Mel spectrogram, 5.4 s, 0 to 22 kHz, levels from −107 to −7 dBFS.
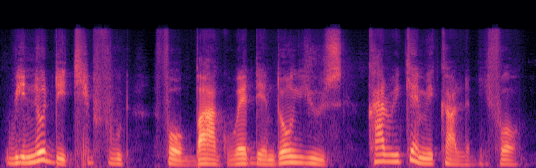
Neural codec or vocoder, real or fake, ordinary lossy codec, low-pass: codec, 16 kHz in and 24 kHz out, 0.6 kbps, FocalCodec, streaming, 4096 codes; fake; Opus, 64 kbps; 10.8 kHz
